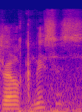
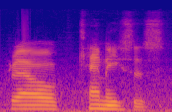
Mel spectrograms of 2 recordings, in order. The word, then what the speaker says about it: Dralcamesis: How do you actually pronounce that? Dralcamesis? Draculasis? Dralcamesis? Draculasis, is that correct? Dralcamesis. Okay.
